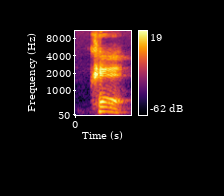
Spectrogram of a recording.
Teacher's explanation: Kaf harfini de dil kökünden K şeklinde okuyoruz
